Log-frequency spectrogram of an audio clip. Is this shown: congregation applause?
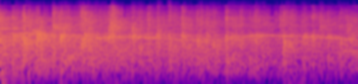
yes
